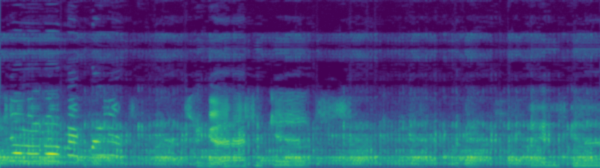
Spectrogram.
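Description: A person singing over loud backing music, muffled and thick. The sung pitch glides are clearest in the first second; after that the voice and music blend into a dense, rough wall of sound.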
